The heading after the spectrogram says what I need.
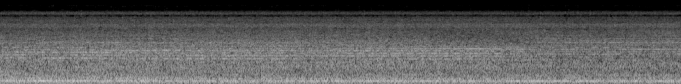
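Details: Totaled 2006 Ford F-350 V10, about 5,800 original miles, just after first start following rebuild: even steady idle sitting a bit fast, no knocks or misses, oil pressure and coolant temperature fine, quiet; normal idle.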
